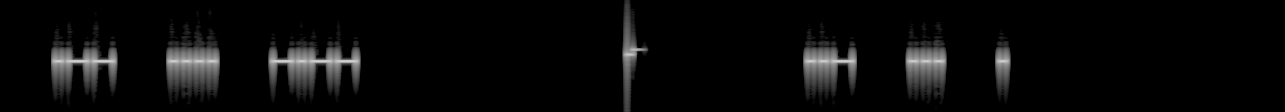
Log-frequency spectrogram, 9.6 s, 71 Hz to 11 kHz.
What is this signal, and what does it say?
Morse code, heard as a keyed tone, about 25 wpm, spaced as for 14 wpm, 690 Hz. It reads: WHY USE
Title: 3x Character Spacing - Top 200 Words - 25wpm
